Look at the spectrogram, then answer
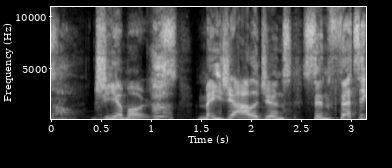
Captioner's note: guys gasping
